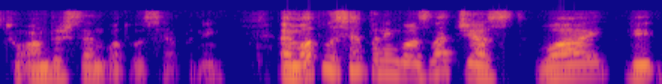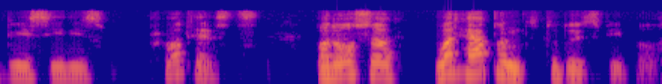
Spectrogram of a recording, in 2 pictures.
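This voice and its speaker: A slightly high-voiced man speaks as a scholar in an interview, working his thoughts out aloud with fillers and restarts. His voice comes over a muffled video call. The sound is dry and close. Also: gravelly, a little mellow, no echo. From Turkey. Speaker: author and scholar, guest. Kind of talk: academic interview answer.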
